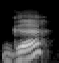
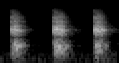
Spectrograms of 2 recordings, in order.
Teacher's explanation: a g in English is a voiced sound that means you can't go g without making an uh sound right you can go C C CK that's a k sound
